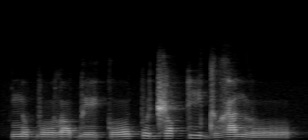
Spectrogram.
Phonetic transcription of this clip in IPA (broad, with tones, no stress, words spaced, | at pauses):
no˨boː˨lɔ˨beː˨ koː˨˦ pʊ˦d͡ʒɔ˦ ki˦ dʊ˨ɣa˦nloː˨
